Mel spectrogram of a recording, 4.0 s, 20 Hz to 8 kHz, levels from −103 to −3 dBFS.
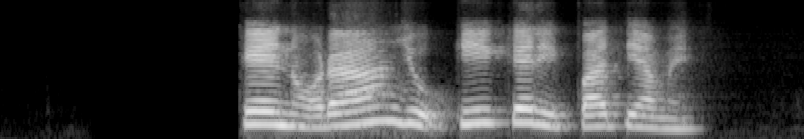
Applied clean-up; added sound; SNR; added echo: neural mask model DeepFilterNet 3.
